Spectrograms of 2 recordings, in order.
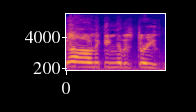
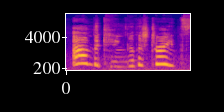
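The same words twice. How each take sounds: First: Said in the usual way. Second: High, loud mock bragging; mocking boast. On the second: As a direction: puff it up like a show-off king. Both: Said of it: "you were like".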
